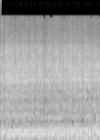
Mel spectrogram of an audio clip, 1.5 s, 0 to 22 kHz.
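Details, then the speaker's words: Supercharged Weiand roots-blower engine with twin AVS2 carburetors, warm at just under 160, idling at 800 to 900 rpm, air-fuel just under 14:1, fuel pressure about 5 psi; a deep, steady idle with no misses or hunting. Mixture tuned, running smoothly. "i got the mixture nailed down i think idle snail down it's running just under 160"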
